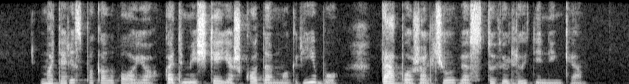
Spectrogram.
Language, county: Lithuanian, Vilnius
